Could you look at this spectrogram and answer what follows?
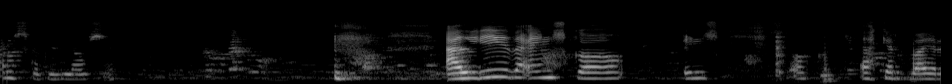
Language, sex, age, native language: Icelandic, female, 10, Polish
